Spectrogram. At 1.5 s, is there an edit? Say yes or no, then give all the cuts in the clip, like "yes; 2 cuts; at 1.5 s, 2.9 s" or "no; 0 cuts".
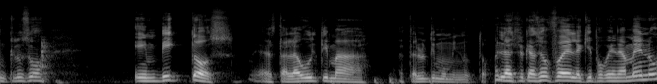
no; 1 cut; at 5.0 s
